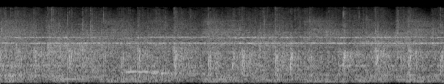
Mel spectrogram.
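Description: Audience clapping by hand over background music, with crowd voices mixed in.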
